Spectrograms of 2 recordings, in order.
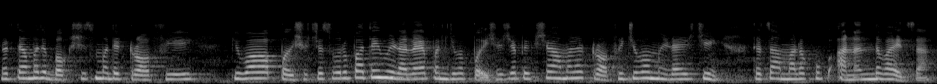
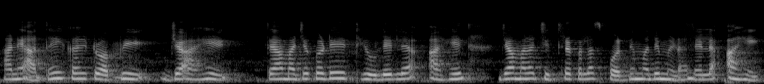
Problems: constant background noise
